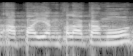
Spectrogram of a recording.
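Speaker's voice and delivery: ordinary talk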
